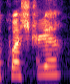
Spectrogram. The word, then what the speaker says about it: Equestria: Uh, Equestria.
